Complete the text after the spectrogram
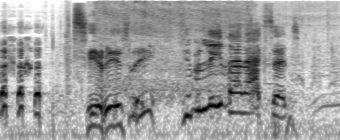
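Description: Gel sprays with a hiss.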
